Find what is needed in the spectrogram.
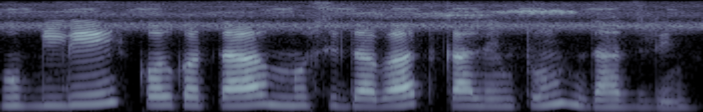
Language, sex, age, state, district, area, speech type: Nepali, female, 30-45, West Bengal, Kalimpong, rural, spontaneous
